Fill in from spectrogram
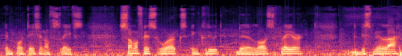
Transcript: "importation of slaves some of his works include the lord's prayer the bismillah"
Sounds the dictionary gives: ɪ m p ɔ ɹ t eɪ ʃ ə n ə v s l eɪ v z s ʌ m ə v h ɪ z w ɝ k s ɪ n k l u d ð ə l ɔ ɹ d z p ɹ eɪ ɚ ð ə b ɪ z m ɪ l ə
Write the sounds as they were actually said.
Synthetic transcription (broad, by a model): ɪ m p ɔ ɹ t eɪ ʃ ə n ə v s l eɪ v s s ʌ m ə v h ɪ s w ɝ k s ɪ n k l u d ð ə l ɔ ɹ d s p l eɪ ɚ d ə b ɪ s m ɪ l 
